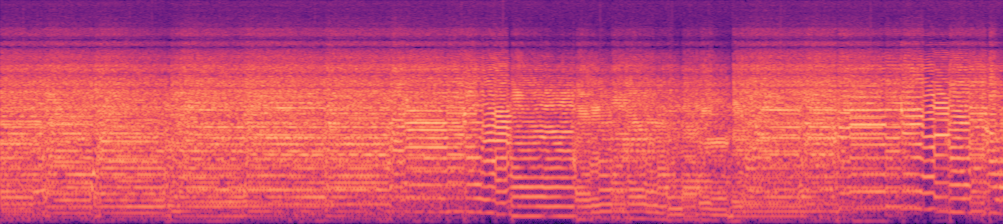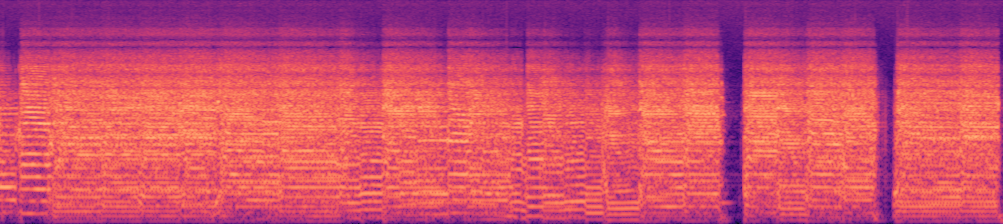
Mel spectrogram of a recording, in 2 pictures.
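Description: A loud, overdriven electric guitar played straight through an amp with an always-on Zvex Double Rock pedal, strummed chords and riffs ringing out continuously for the whole stretch, with a couple of brief breaks near the end.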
